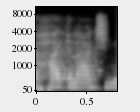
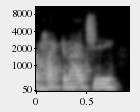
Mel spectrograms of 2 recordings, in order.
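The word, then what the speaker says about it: Heikin-Ashi: Now, this strategy basically deals with the candles that I always trade with, the Heikinaichi or the Heikinaichi, different ways to pronounce this candles, right?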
